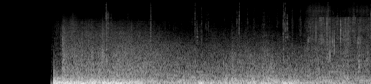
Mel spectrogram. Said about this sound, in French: Hein Qu'est-ce que c'est Il y a eu une puissante secousse.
